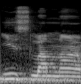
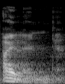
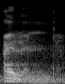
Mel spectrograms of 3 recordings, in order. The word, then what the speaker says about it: island: Nah ini banyak yang salah melafalkannya dengan Islana, mau Islana, tapi yang tepatnya cuma yang ini ya, yaitu island. Once again island.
